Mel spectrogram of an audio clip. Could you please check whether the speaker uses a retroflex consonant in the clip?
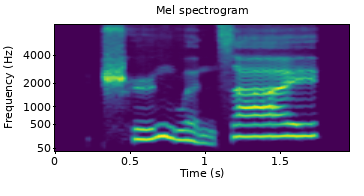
yes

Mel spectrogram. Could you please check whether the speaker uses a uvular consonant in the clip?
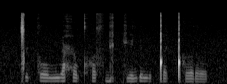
no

